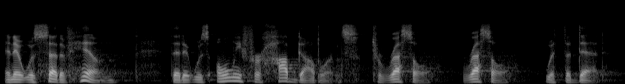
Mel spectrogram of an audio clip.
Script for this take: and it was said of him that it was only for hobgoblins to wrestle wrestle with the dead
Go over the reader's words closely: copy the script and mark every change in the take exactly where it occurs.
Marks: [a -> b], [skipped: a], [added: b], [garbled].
and it was said of him that it was only for hobgoblins to wrestle wrestle with the dead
